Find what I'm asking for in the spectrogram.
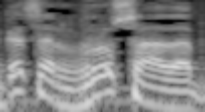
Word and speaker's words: Casa Rosada: Ay, conocí este fin de semana la Casa Rotada. – La Casa Rosada, pronuncie que dijo. Rotada no, Rosada.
